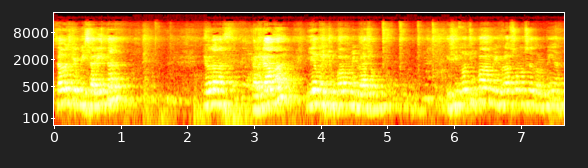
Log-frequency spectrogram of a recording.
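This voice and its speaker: A man preaching a sermon, telling stories with animated energy and often asking the congregation questions, with shouts at the peaks. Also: high voice, moderate pace, long pauses. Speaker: pastor. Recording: echoey hall, distant mic, noisy.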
